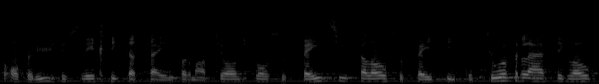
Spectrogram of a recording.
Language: Swiss German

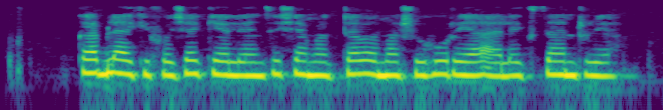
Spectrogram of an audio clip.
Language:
Swahili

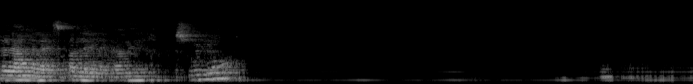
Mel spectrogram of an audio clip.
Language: Spanish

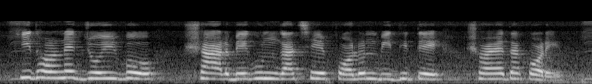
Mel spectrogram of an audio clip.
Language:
Bangla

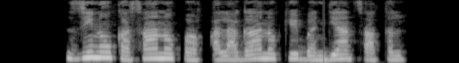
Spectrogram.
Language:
Pashto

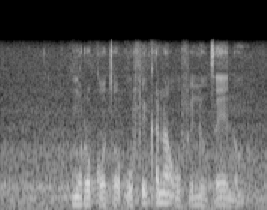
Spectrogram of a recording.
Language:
Tswana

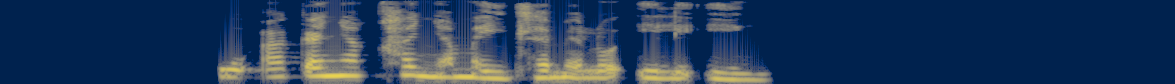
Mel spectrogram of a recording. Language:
Tswana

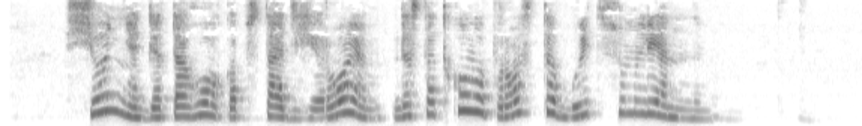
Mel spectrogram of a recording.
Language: Belarusian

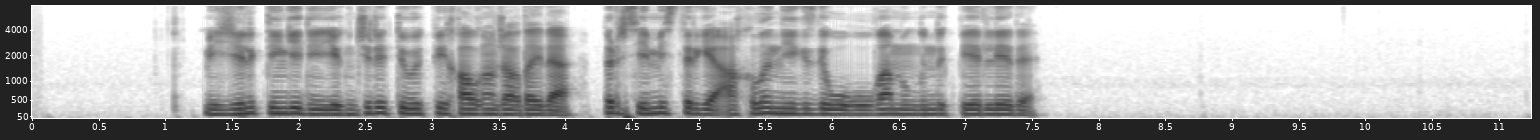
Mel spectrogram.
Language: Kazakh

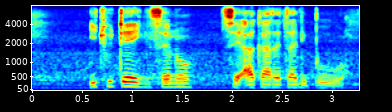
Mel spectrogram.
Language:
Tswana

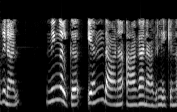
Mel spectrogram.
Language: Malayalam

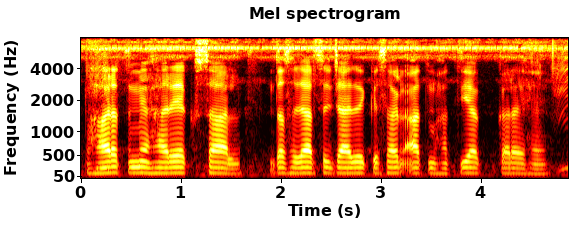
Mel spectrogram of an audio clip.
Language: Magahi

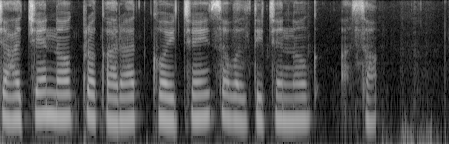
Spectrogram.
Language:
Konkani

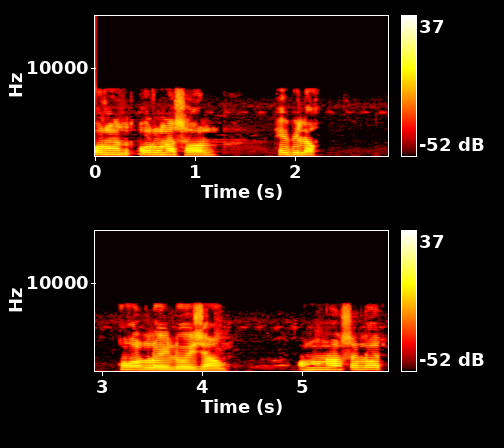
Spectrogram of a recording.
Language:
Assamese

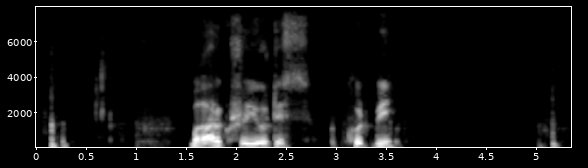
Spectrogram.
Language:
Burushaski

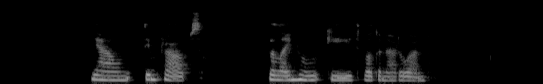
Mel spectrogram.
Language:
Welsh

